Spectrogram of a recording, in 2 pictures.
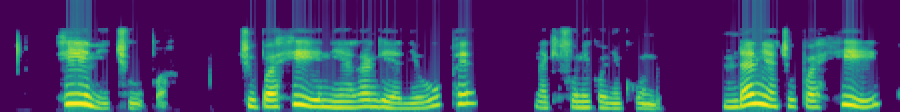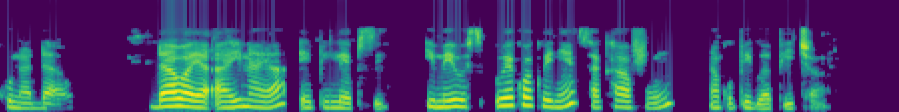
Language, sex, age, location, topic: Swahili, female, 25-35, Nakuru, health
